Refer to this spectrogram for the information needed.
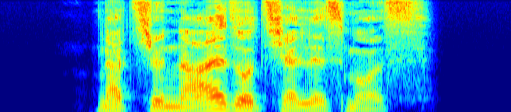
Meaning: National Socialism
- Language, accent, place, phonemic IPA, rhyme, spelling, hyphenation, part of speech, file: German, Germany, Berlin, /natsi̯oˈnaːlzotsi̯aˌlɪsmʊs/, -ɪsmʊs, Nationalsozialismus, Na‧ti‧o‧nal‧so‧zi‧a‧lis‧mus, noun, De-Nationalsozialismus.ogg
